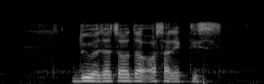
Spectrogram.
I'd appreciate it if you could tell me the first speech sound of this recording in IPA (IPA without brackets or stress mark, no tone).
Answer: d̪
